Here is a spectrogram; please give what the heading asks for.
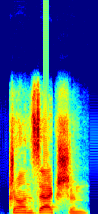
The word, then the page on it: transaction: Indian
